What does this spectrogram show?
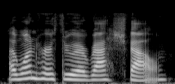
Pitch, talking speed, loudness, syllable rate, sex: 225 Hz, 240 wpm, -16 LUFS, 5.0 syllables/s, female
